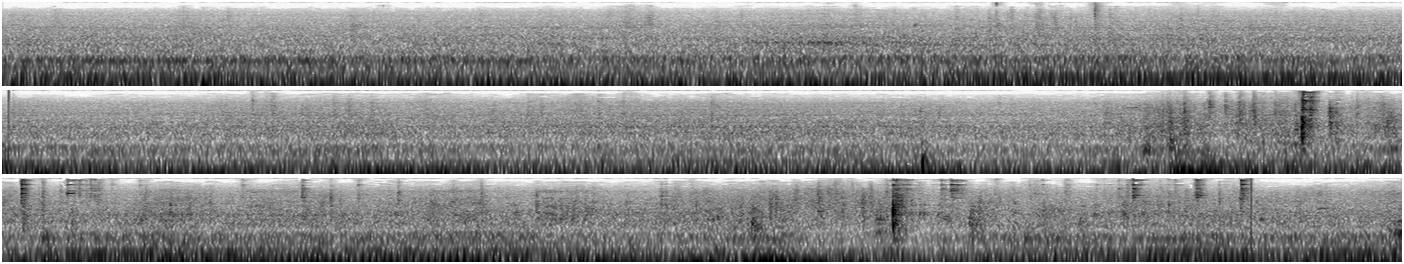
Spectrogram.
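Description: A Mercedes van's engine heard from inside the cab as it drives slowly over beach sand: a steady low drone. A string of sharp clicks and knocks comes in from about eight seconds to near the end.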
